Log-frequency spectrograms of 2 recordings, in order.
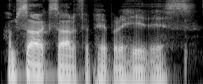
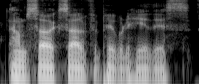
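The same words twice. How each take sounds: First: It is said with very high, exaggerated excitement. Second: It is said with little excitement or energy.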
